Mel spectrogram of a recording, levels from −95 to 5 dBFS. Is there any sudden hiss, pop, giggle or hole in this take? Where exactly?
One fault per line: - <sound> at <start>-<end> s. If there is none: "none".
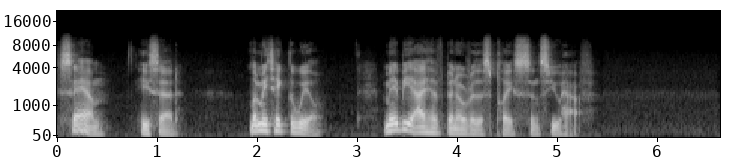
none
